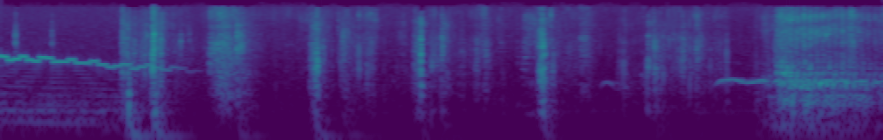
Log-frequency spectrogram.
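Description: A horse whinnies at the start with a high, wavering call that falls in pitch. Several dull thumps like stamping hooves follow, then a softer, shorter call near the end. No one speaks.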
